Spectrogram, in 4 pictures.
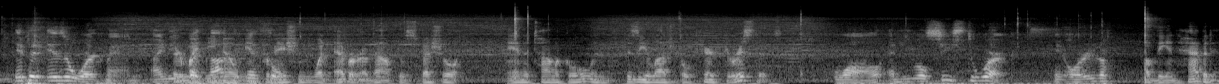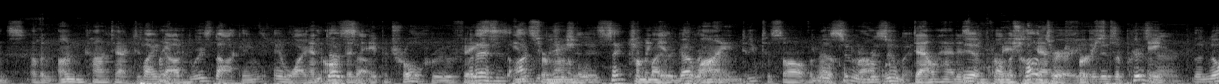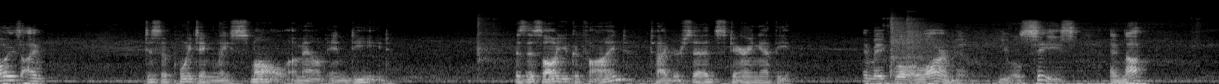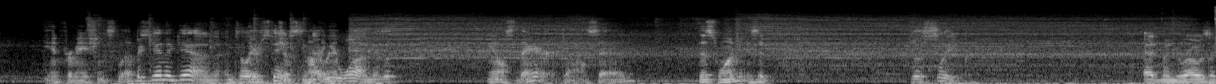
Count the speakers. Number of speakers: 2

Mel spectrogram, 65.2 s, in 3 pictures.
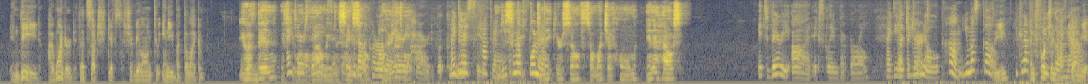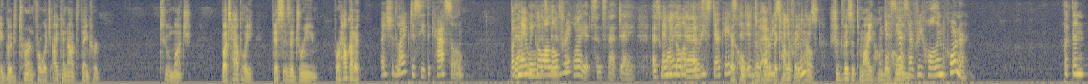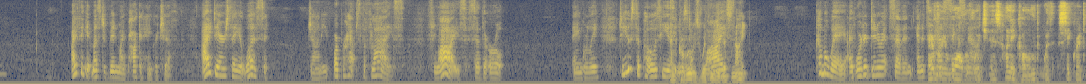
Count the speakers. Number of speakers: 4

